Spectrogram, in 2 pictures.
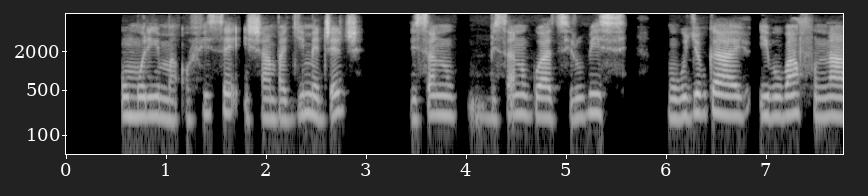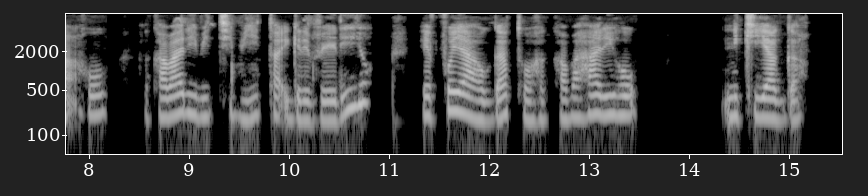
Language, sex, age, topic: Rundi, female, 25-35, agriculture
